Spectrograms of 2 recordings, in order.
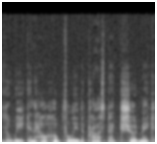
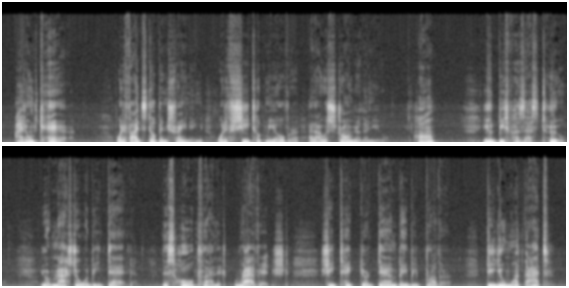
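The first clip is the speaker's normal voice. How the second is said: furious, enraged scolding rant; 3 semitones higher, 4 dB louder than usual. Vegeta scolds Gohan after the battle; enraged Vegeta voice. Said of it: ""Did you really think you could take over a Saiyan prince and get away with it?" / "Did you really think you could take over a Saiyan prince and get away with it?"".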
